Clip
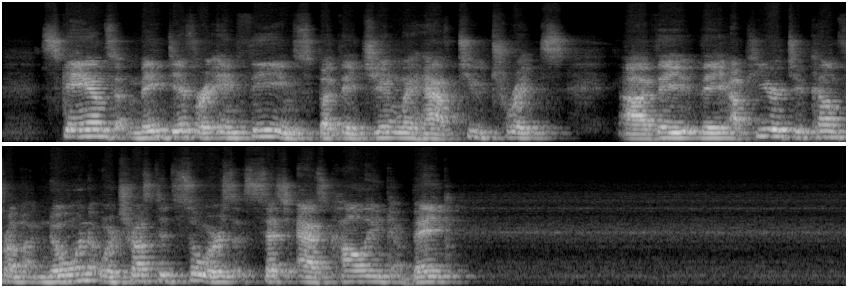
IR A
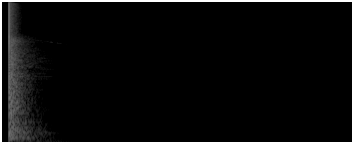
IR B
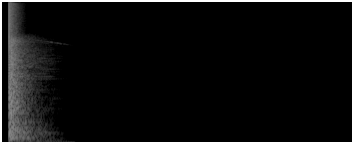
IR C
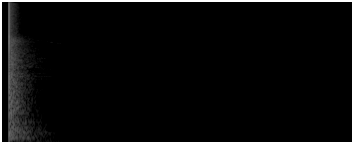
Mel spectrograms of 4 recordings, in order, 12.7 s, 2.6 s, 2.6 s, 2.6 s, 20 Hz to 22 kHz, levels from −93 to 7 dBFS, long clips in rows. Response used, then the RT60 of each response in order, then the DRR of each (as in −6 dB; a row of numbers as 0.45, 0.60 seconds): B; 0.45, 0.45, 0.45 seconds; −6.0, −14.5, −1.5 decibels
